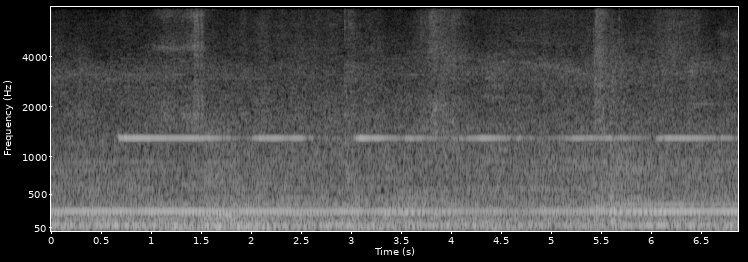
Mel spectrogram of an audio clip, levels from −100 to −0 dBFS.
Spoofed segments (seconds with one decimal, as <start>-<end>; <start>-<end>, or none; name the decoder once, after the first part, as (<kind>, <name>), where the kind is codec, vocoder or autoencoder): none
